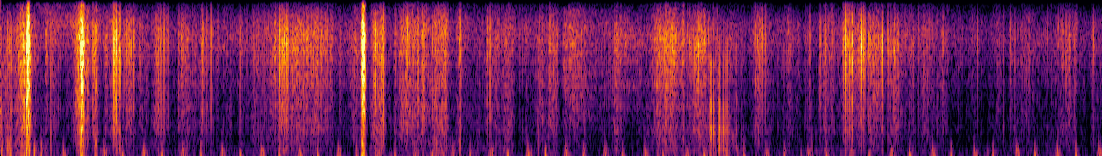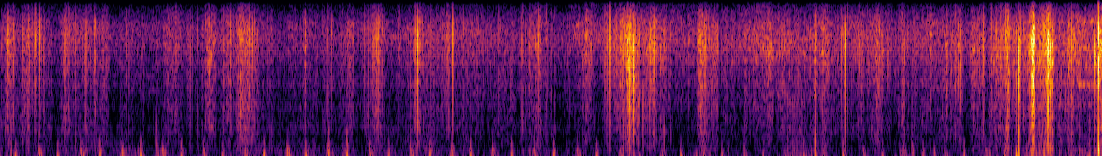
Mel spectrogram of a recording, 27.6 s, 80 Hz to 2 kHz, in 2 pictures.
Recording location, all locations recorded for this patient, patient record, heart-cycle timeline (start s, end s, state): tricuspid valve (TV)
aortic valve (AV)+pulmonary valve (PV)+tricuspid valve (TV)+mitral valve (MV)
#Age: Child
#Sex: Female
#Height: 137.0 cm
#Weight: 31.4 kg
#Pregnancy status: False
#Murmur: Absent
#Murmur locations: nan
#Most audible location: nan
#Systolic murmur timing: nan
#Systolic murmur shape: nan
#Systolic murmur grading: nan
#Systolic murmur pitch: nan
#Systolic murmur quality: nan
#Diastolic murmur timing: nan
#Diastolic murmur shape: nan
#Diastolic murmur grading: nan
#Diastolic murmur pitch: nan
#Diastolic murmur quality: nan
#Outcome: Abnormal
#Campaign: 2015 screening campaign
0.00	11.62	unannotated
11.62	11.74	S1
11.74	11.86	systole
11.86	11.98	S2
11.98	12.14	diastole
12.14	12.26	S1
12.26	12.38	systole
12.38	12.50	S2
12.50	12.68	diastole
12.68	12.80	S1
12.80	12.90	systole
12.90	13.02	S2
13.02	13.18	diastole
13.18	13.30	S1
13.30	13.40	systole
13.40	13.54	S2
13.54	13.70	diastole
13.70	13.82	S1
13.82	13.94	systole
13.94	14.04	S2
14.04	14.24	diastole
14.24	14.34	S1
14.34	14.44	systole
14.44	14.56	S2
14.56	14.76	diastole
14.76	14.88	S1
14.88	15.00	systole
15.00	15.10	S2
15.10	15.28	diastole
15.28	15.38	S1
15.38	15.50	systole
15.50	15.62	S2
15.62	15.78	diastole
15.78	15.90	S1
15.90	16.02	systole
16.02	16.12	S2
16.12	16.30	diastole
16.30	16.40	S1
16.40	16.54	systole
16.54	16.62	S2
16.62	16.78	diastole
16.78	16.92	S1
16.92	17.02	systole
17.02	17.16	S2
17.16	17.34	diastole
17.34	17.46	S1
17.46	17.56	systole
17.56	17.68	S2
17.68	17.84	diastole
17.84	17.96	S1
17.96	18.06	systole
18.06	18.20	S2
18.20	18.38	diastole
18.38	18.48	S1
18.48	18.60	systole
18.60	18.72	S2
18.72	18.90	diastole
18.90	19.04	S1
19.04	19.12	systole
19.12	19.22	S2
19.22	19.40	diastole
19.40	19.50	S1
19.50	19.62	systole
19.62	19.74	S2
19.74	19.90	diastole
19.90	20.02	S1
20.02	20.14	systole
20.14	20.26	S2
20.26	20.42	diastole
20.42	20.54	S1
20.54	20.64	systole
20.64	20.78	S2
20.78	20.96	diastole
20.96	21.08	S1
21.08	21.20	systole
21.20	21.32	S2
21.32	21.50	diastole
21.50	27.55	unannotated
